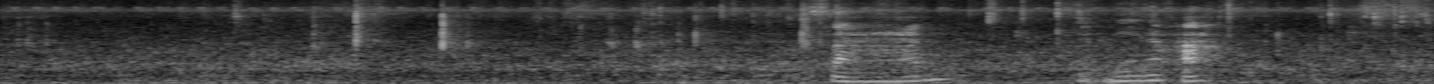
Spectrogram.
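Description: Plastic ribbon rustles and crinkles as it is folded by hand.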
